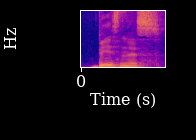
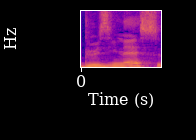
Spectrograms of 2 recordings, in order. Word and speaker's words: business: comme un i cour business le U est prononcé comme un i cour donc en fait on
